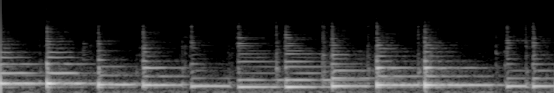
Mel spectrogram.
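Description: Violin pizzicato: a run of about a dozen plucked notes, roughly three a second, each vibrated with the left hand so that it rings on. The line steps down in pitch and back up, and the last note is left to ring and fade.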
